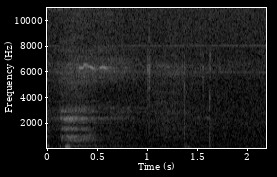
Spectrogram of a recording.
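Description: Near silence: room tone, with one faint short sound just after the start and a few very faint ticks.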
